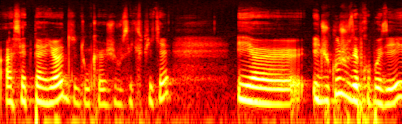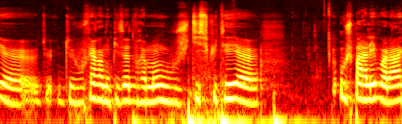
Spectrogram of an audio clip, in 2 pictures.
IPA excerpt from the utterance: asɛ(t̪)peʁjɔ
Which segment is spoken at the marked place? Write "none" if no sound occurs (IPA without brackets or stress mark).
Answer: t̪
